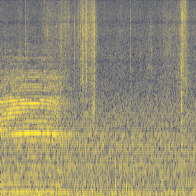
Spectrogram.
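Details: Highland cattle on a Finnish farm, in forest near a meadow: the tail of a harmonic moo fades out over the first second and a half, followed by quiet rustling and soft clicks.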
